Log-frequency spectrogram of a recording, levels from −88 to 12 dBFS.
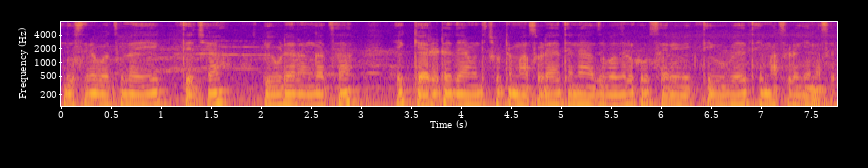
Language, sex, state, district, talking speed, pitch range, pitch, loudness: Marathi, male, Maharashtra, Pune, 195 wpm, 100-105 Hz, 100 Hz, -15 LUFS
